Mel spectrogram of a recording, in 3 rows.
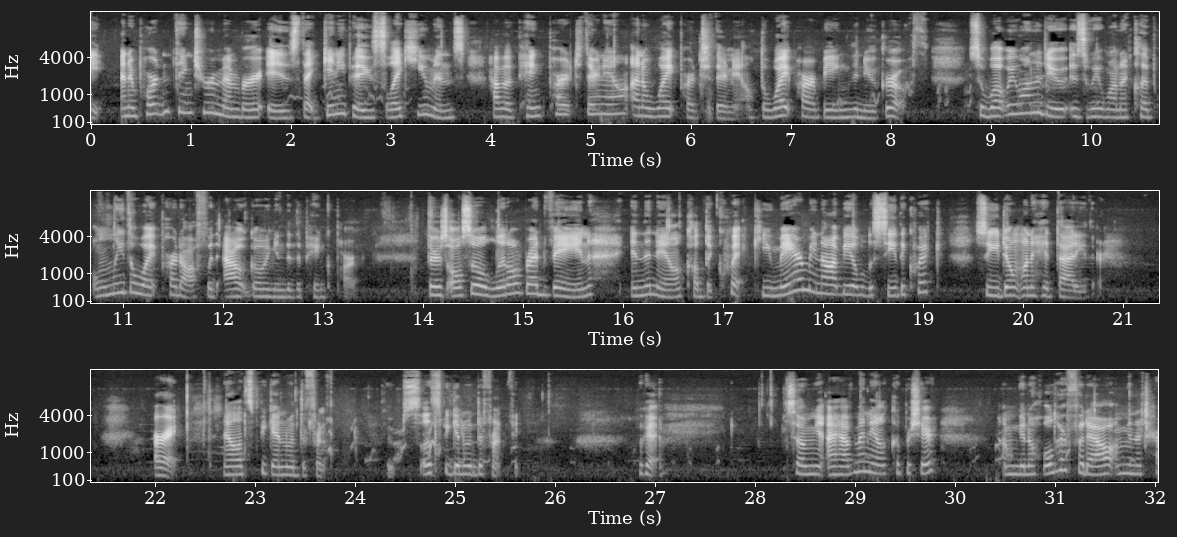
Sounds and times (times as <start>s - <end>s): Speech: 0.0s - 13.4s, 14.0s - 21.0s, 22.0s - 23.8s, 24.4s - 25.6s, 26.8s - 27.2s, 28.2s - 32.0s.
